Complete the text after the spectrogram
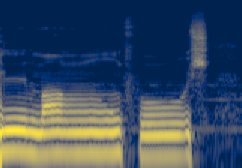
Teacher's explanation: منفوش شین میں تفشی ششکار ہو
